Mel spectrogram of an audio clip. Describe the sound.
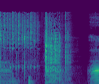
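Dice rattle and clatter on a surface during a tabletop role-playing game. A short, sharp burst of rolling sits between stretches of talk.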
